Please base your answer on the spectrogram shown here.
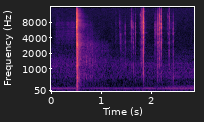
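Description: A single sharp rifle shot rings out at an outdoor range, fired at a target 150 yards away, followed by faint distant clicks and ticks as the echo fades.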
